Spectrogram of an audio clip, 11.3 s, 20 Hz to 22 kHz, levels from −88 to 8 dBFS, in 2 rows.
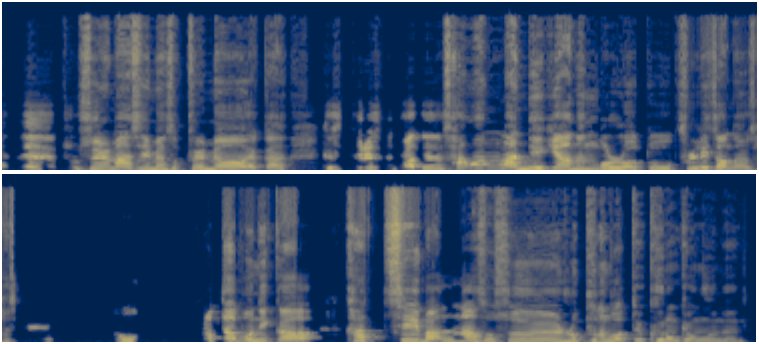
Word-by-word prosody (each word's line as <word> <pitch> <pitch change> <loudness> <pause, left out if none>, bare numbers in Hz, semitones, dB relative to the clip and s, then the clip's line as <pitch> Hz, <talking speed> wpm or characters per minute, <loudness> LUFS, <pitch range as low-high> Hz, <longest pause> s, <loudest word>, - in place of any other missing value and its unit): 때는 280 -2 +3 0.2
좀 225 - -15
술 345 +8 +2
마시면서 295 -9 +1
풀면 230 -7 +1
약간 175 -2 -3 0.3
그 240 - -3
스트레스 425 - +1
받은 225 +3 +2
상황만 395 - +3
얘기하는 245 +3 +3
걸로도 190 -4 -1
풀리잖아요, 260 - 0
사실 180 -1 -9 0.7
또. 420 -2 -1 0.5
그렇다 345 -1 +2
보니까 240 -4 +1 0.3
같이 260 +10 +4
만나서 250 +2 +1
술로 285 0 -4
푸는 350 +3 -5
것 285 -1 -1
같아요, - - -10
그런 200 -1 -4
경우는. 170 - -11
255 Hz, 325 characters per minute, -22 LUFS, 220-340 Hz, 0.7 s, 같이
